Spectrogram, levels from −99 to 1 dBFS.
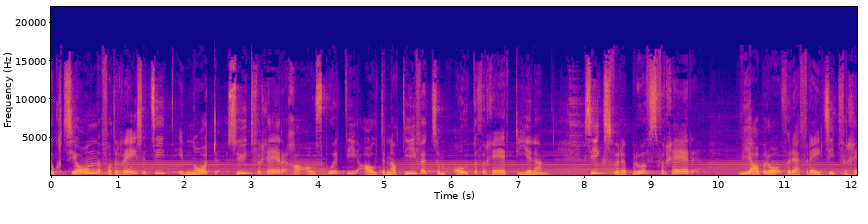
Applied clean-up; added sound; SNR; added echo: none; Bowed string instrument; 20 dB; none.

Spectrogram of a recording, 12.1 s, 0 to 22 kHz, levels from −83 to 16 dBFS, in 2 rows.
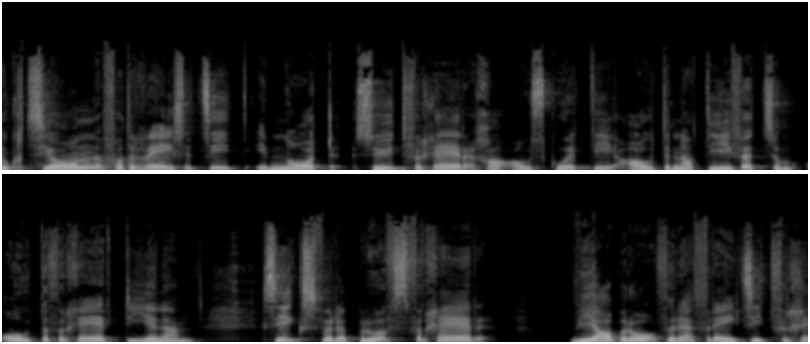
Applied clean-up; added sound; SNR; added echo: neural mask model DeepFilterNet 3.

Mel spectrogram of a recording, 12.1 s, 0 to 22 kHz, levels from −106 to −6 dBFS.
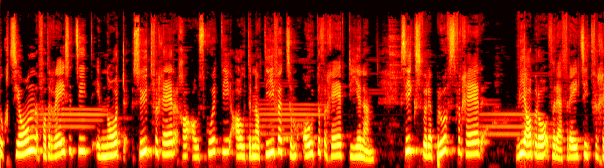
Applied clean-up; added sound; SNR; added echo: classical method Wiener filter.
